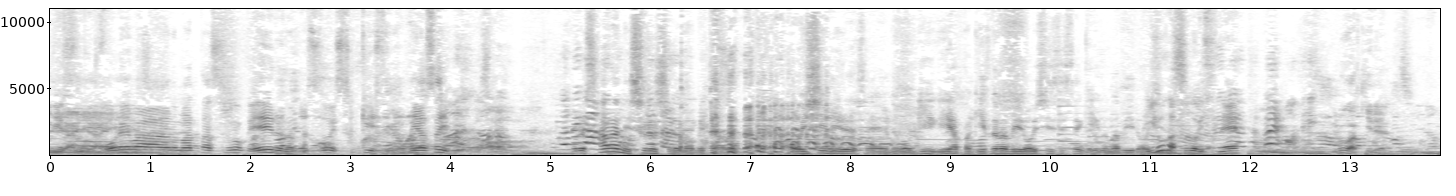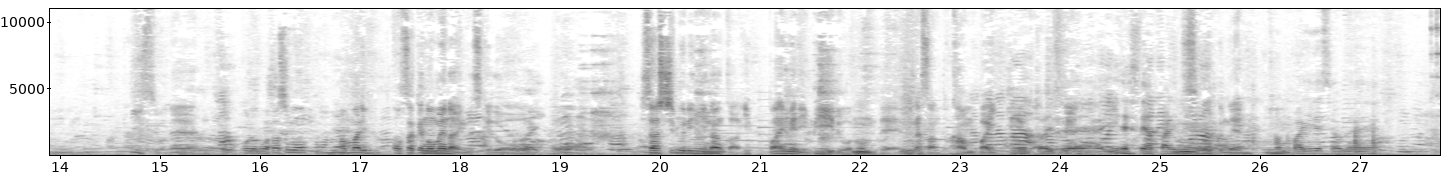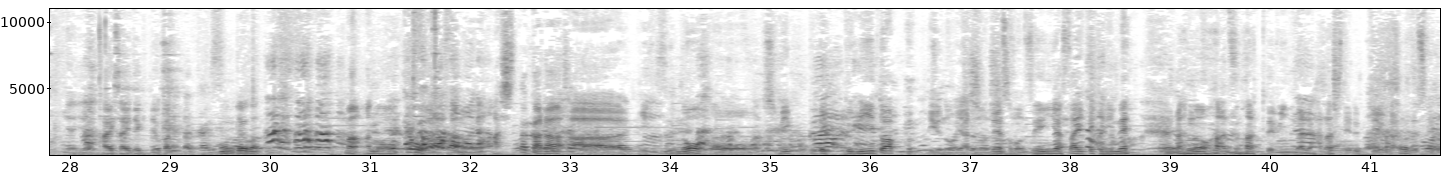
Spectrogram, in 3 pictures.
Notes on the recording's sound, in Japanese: イベント前日に岐阜のクラフトビールのお店で収録しました。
